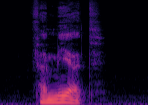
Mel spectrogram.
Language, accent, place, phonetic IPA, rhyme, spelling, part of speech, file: German, Germany, Berlin, [fɛɐ̯ˈmeːɐ̯t], -eːɐ̯t, vermehrt, adjective / verb, De-vermehrt.ogg
- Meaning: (verb) past participle of vermehren; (adjective) 1. increased, augmented 2. additional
